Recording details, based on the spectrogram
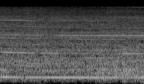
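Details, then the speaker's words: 1994 Hoover Turbopower 2 Autosense U2462 upright vacuum with an 800 W motor: steady motor whine and airflow hiss with no brush-roll thrum; the drive belt is broken, so the brush isn't turning and it isn't picking up. "well yeah the Bel is broken on it"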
